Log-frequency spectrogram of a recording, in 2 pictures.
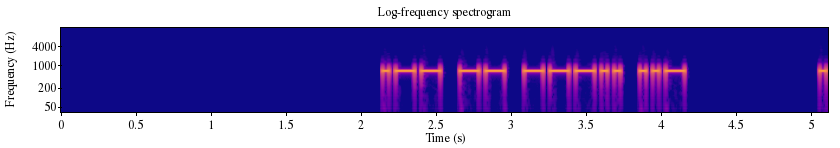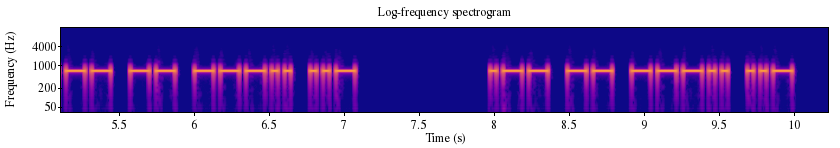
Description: Morse code, heard as a keyed tone, about 28 wpm, 700 Hz. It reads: WM8U WM8U WM8U
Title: USA Call Signs - 4 Characters - Repeated 3x - 28wpm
